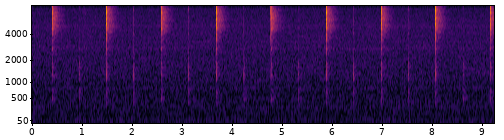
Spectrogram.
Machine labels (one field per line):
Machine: valve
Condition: normal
